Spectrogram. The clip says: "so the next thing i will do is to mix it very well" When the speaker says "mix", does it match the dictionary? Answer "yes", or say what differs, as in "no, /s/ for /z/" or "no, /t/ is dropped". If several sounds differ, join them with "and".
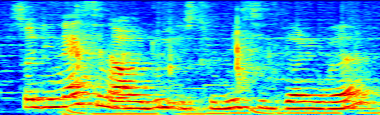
no, /k/ is dropped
